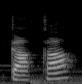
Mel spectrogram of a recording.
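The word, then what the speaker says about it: がか: This is ka. But if you add the mark, it becomes ga. We now have a new word gaka which means painter.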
